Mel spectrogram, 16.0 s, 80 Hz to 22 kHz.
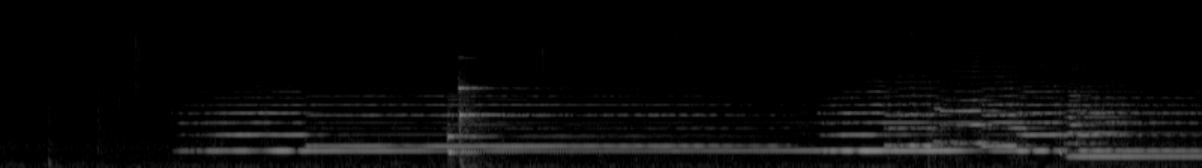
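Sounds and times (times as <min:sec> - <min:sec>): flute and clarinet duet: 0:02.3 - 0:16.0.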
